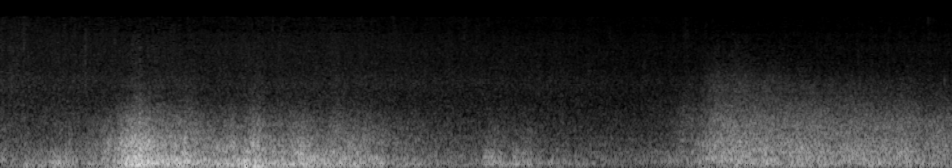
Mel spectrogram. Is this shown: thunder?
yes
